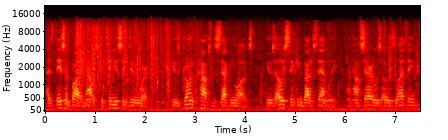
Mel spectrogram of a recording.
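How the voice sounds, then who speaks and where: A man's voice: lowish voice, steady tone, fast. A man narrating an amateur puppet show, reading hesitantly with frequent restarts. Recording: noisy amateur recording.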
